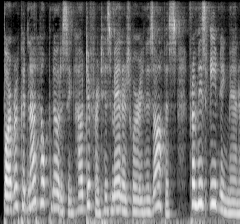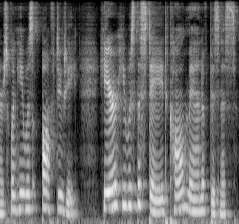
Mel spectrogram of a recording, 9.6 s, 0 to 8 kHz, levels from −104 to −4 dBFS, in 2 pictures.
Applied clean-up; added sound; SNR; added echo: neural mask model DeepFilterNet 3.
